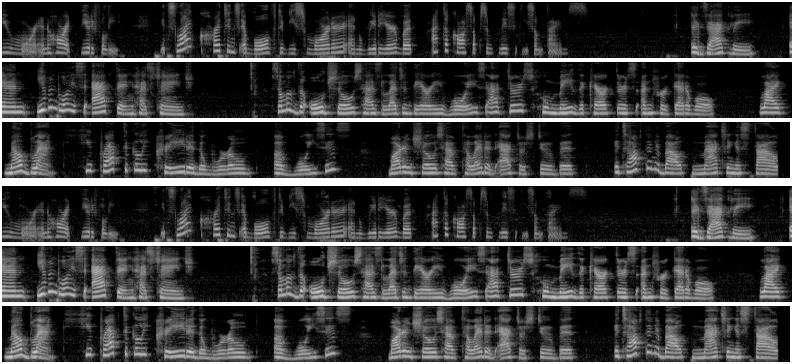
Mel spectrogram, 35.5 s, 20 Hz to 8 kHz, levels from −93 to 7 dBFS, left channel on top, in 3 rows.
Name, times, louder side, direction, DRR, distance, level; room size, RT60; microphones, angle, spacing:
voice 1, 0.0-1.8 2.5-6.2 6.4-8.5, left 2 dB, 25° left, 2.2 m, -38 dB
voice 2, 10.3-11.3 11.8-14.7 15.9-22.5 23.2-24.5 24.9-27.5 27.8-28.8 29.5-32.3 32.9-35.3, right 3 dB, 60° right, 1.0 m, -29 dB
head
